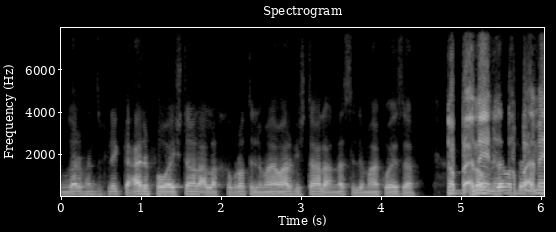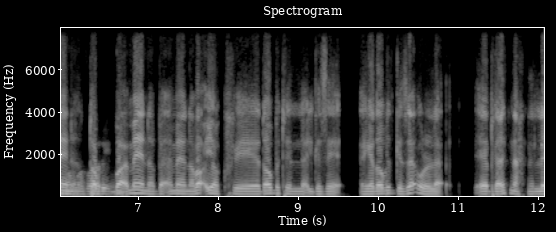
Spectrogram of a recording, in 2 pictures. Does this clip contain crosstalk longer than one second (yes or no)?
yes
